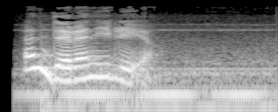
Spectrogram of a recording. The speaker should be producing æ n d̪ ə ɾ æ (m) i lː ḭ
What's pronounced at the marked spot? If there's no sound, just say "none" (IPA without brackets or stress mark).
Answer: n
